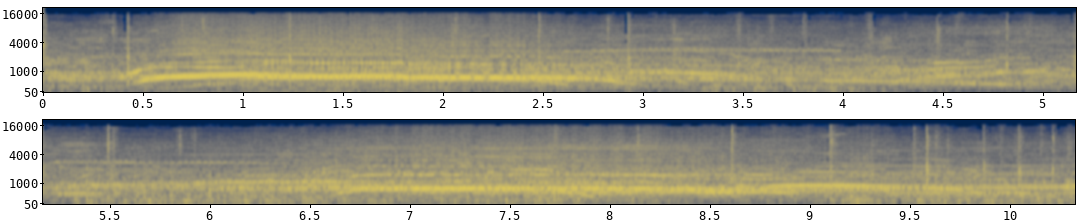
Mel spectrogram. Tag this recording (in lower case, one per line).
people crowd
fireworks
crowd
speech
